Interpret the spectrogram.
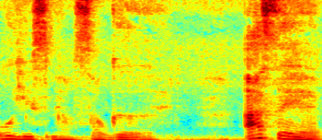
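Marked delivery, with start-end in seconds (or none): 0.0-1.2 soft, low, hushed half-whisper under the breath. Retelling what a TSA agent half-whispered to her at the checkpoint, retelling an agent's half-whisper. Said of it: "she whispers to me".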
